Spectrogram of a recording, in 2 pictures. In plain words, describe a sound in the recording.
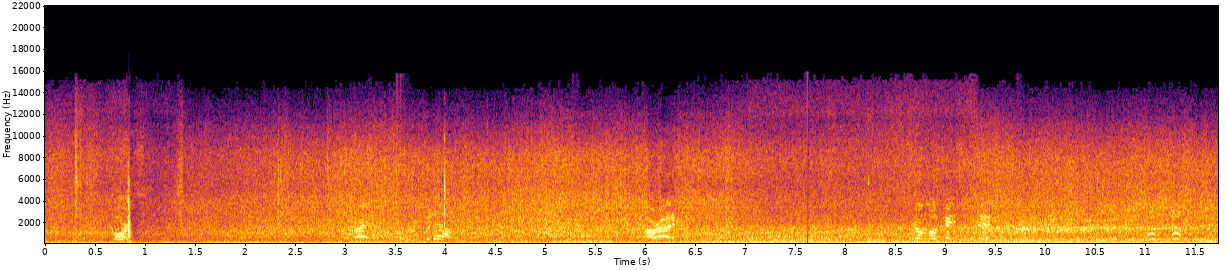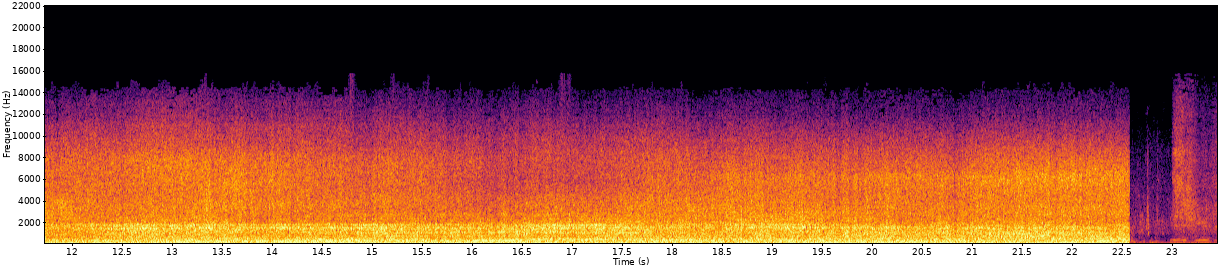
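A boat motor hums steadily.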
